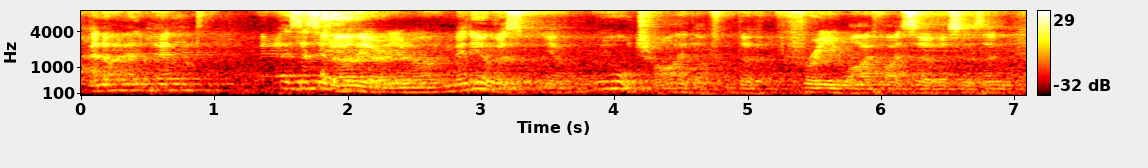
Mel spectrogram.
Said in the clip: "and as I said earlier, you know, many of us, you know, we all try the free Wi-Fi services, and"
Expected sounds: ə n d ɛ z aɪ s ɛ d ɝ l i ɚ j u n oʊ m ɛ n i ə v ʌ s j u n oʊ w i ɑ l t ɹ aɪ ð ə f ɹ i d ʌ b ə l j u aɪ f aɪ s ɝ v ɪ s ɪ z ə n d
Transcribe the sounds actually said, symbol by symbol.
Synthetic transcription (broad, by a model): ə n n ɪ z aɪ s ɛ d ɝ l i ɚ j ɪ n oʊ m ɛ n i ə v ʌ s j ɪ n oʊ w i ɑ l t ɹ aɪ ð ə f ɹ i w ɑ ə f aɪ s ɝ v ɪ s ɪ z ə n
